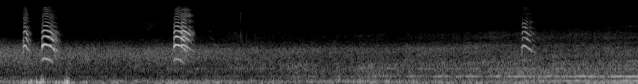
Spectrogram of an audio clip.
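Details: Two southern lapwings guarding a nest in the same spot, calling and peeping persistently. A quick double harsh note opens, followed by a louder strident call and a fainter one at irregular gaps, with low rumbling background noise.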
